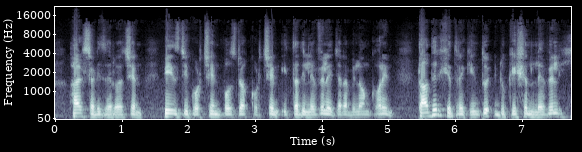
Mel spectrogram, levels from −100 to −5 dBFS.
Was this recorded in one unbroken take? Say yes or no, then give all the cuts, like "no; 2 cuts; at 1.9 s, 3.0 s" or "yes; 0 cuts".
yes; 0 cuts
